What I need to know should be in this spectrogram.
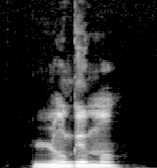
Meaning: for a long time
- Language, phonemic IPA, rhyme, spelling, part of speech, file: French, /lɔ̃ɡ.mɑ̃/, -ɑ̃, longuement, adverb, Fr-longuement.ogg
